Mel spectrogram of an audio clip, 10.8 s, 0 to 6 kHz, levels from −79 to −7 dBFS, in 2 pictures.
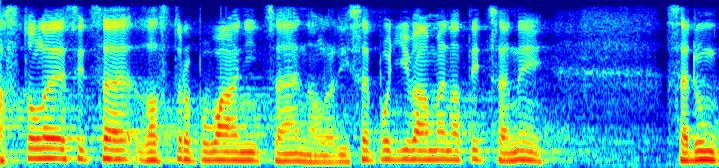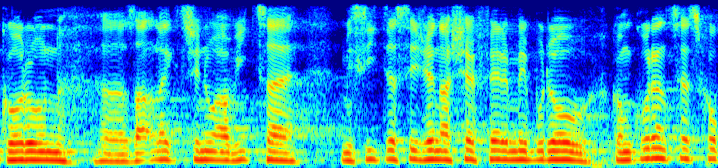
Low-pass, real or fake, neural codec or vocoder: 5.4 kHz; real; none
